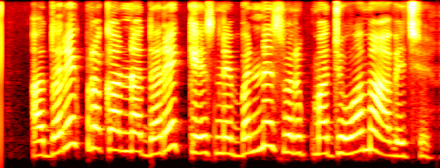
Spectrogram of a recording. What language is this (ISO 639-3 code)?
guj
